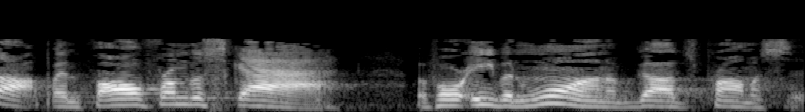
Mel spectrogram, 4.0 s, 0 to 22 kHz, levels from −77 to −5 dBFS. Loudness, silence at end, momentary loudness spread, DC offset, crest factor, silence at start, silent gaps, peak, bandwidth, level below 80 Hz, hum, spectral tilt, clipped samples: -20 LUFS; 0 s; 9 LU; under 0.1%; 16 dB; 0 s; none; -4 dBFS; 6.2 kHz; -70 dBFS; none; -5.5 dB/octave; under 0.1%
